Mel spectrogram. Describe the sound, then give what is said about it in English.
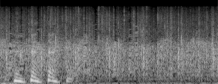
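A studio audience applauds with loud, steady clapping, and a voice is heard briefly at the start. “I think that deserves an applause. Take a bow.”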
